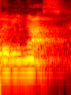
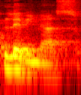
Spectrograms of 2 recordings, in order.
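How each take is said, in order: First: The stress falls on the last syllable. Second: The stress falls on the first syllable. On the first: "a la aguda" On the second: "a la esdrújula"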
